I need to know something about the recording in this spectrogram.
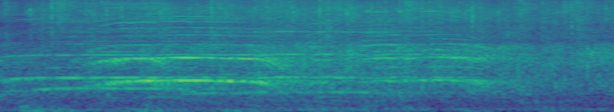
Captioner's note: audience claps and cheers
